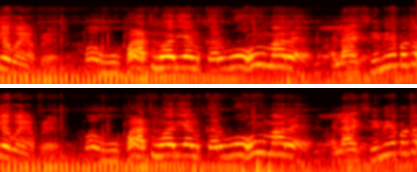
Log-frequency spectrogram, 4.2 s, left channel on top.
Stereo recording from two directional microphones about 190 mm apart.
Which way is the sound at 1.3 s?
40° right (ahead or behind).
